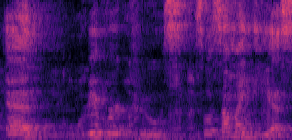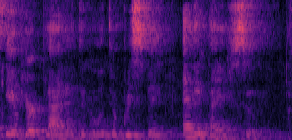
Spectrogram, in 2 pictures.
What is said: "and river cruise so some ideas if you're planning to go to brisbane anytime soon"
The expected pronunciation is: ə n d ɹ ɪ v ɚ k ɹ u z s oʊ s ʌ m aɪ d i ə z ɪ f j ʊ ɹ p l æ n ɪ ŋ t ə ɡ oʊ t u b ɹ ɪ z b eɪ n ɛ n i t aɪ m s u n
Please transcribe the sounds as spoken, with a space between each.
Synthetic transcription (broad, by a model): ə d ɹ ɪ v ɚ k ɹ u s oʊ s ʌ m aɪ d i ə s ɪ f j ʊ ɹ p l æ n ɪ ŋ t ə ɡ oʊ t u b ɹ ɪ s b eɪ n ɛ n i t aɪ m s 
